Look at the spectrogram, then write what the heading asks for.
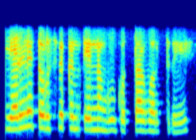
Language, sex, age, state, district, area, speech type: Kannada, female, 60+, Karnataka, Belgaum, rural, conversation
